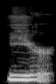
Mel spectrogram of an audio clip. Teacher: 이 ear은 y가 앞에 있어서 입 모양이 모아진 상태에서 시작하시면 됩니다. ear 이렇게요. Okay, so that's the beer sound.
